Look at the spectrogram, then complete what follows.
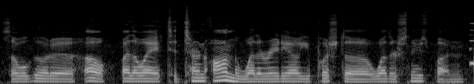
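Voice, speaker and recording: A man's voice: medium pitch, little pitch movement, fairly quick, background noise. A man giving a casual hands-on product demonstration as a reviewer.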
